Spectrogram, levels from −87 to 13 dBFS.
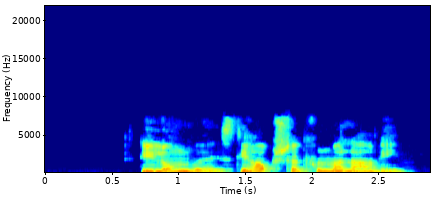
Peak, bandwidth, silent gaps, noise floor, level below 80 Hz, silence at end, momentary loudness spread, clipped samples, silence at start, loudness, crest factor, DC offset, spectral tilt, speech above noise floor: -2 dBFS; 7.6 kHz; none; -84 dBFS; -58 dBFS; 0.2 s; 5 LU; under 0.1%; 0.75 s; -20 LUFS; 18 dB; under 0.1%; -5 dB/octave; 65 dB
